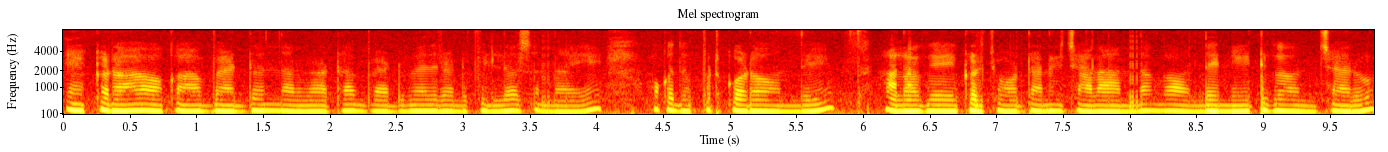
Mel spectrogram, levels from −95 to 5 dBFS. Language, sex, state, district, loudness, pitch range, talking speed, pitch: Telugu, female, Andhra Pradesh, Manyam, -19 LUFS, 155-170 Hz, 140 wpm, 160 Hz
